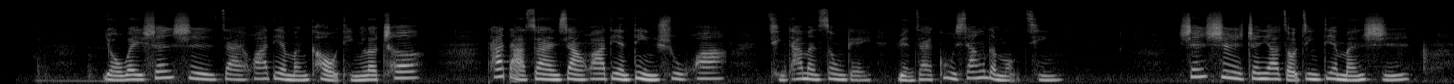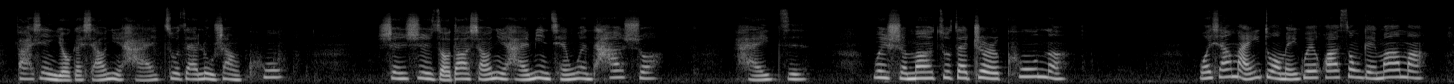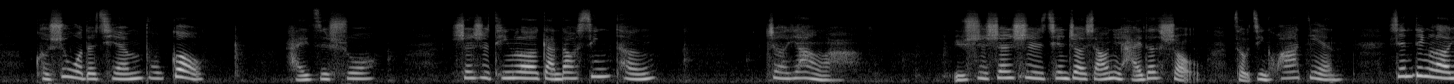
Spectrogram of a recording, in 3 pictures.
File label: story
